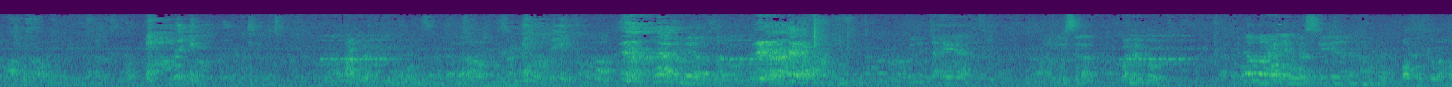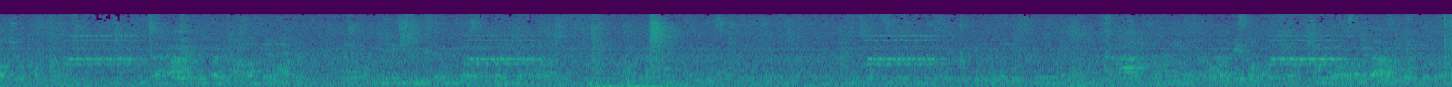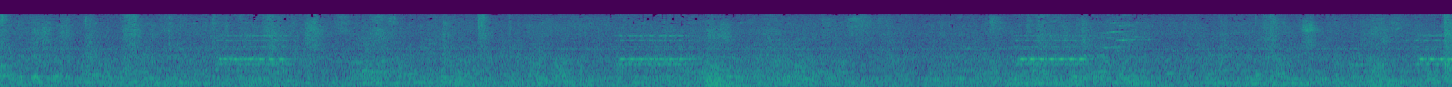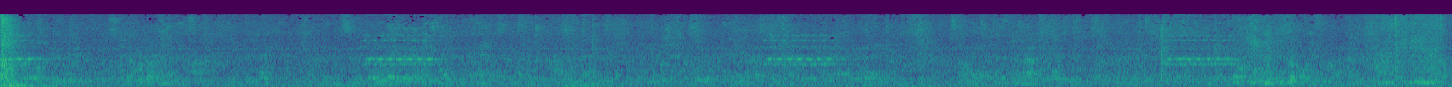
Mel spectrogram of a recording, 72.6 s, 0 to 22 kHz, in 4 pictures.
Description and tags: Al Shifa hospital dialysis room light activity arabic voices5 phone ring never picked up Gaza 2016
arabic, dialysis, hospital, medical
